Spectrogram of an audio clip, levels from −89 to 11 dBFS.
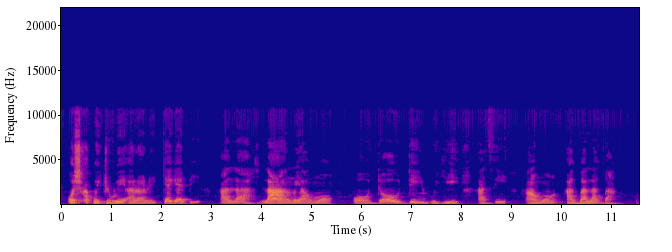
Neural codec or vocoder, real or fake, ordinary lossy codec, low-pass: none; real; none; 10.8 kHz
